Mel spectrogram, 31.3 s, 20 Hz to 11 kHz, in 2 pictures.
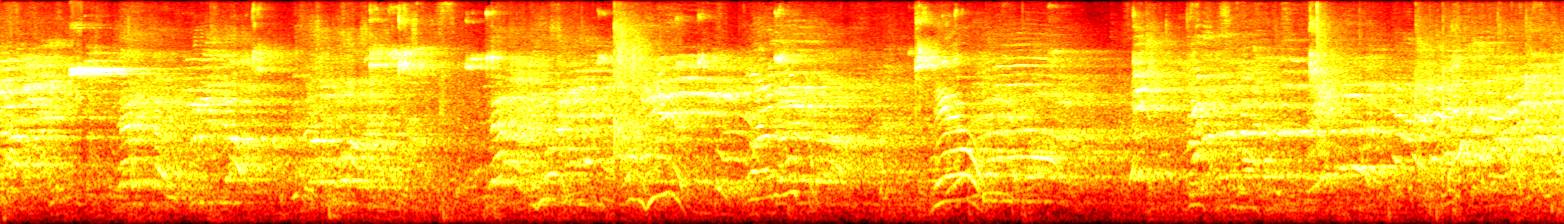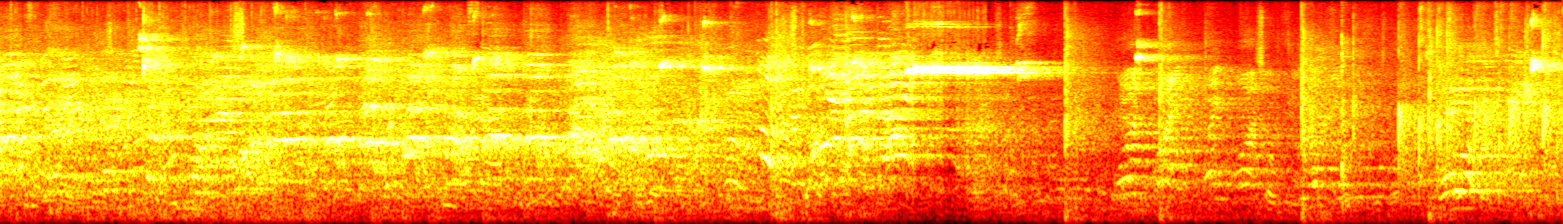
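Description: Spectators' voices calling and chattering in a large, echoing gym over a basketball game in play, with a basketball bouncing on the hardwood court. A short high whistle sounds about a second in and again about 25 seconds in.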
